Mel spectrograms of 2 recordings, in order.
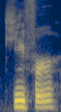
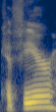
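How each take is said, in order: First: KEFIR as KEE-fer, stress up front; first pronunciation variant. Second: KEFIR as keh-FEER, stress at the end; alternative pronunciation. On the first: Offering clients one way to say it, KEE-fer kefir. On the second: Offering clients the other way, keh-FEER kefir. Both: Shown as a demonstration. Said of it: "however you wanna say it".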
